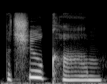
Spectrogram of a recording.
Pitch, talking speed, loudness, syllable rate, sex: 230 Hz, 165 wpm, -15 LUFS, 3.1 syllables/s, female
